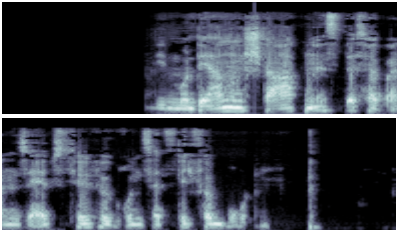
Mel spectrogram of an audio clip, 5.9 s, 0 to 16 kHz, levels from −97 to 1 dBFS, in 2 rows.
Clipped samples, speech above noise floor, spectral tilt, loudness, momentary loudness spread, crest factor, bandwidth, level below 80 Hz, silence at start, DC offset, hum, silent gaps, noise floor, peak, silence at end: under 0.1%; 65 dB; -4 dB/octave; -14 LUFS; 21 LU; 16 dB; 11.5 kHz; -48 dBFS; 1.15 s; under 0.1%; none; none; -79 dBFS; 0 dBFS; 0.6 s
